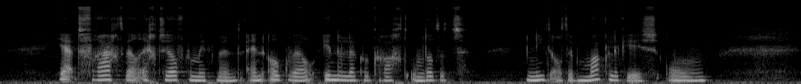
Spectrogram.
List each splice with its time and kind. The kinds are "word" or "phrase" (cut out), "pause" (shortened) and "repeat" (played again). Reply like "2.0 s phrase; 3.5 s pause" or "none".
none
